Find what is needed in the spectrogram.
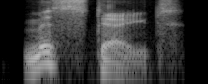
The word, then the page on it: misstate: British English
